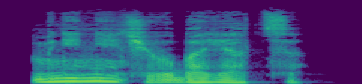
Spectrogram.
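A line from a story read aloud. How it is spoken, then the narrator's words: Quiet reply. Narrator (Russian): тихо ответила она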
